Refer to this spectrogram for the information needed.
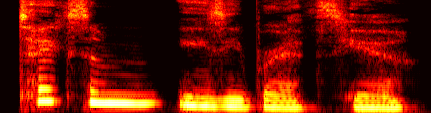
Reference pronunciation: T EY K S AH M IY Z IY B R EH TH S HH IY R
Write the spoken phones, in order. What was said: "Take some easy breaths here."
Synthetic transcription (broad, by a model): T EY K S AH M IY Z IY B R EH TH S HH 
